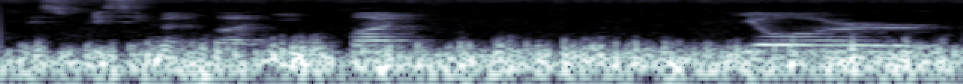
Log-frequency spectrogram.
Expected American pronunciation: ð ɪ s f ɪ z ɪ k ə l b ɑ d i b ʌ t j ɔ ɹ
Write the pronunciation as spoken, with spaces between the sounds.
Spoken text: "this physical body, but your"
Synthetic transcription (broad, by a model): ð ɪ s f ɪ s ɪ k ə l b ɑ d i b ʌ t j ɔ ɹ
